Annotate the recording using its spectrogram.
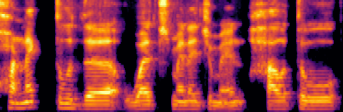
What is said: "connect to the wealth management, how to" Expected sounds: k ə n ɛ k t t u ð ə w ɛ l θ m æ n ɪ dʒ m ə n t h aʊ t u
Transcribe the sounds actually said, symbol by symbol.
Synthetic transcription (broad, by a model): k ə n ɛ k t t u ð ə w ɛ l s m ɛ n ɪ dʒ m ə n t h aʊ t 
